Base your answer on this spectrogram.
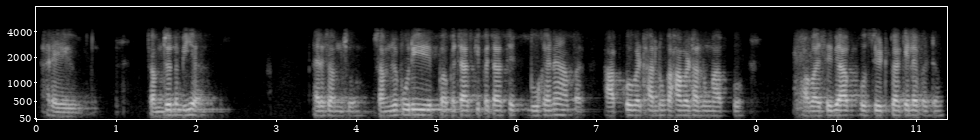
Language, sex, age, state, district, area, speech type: Hindi, male, 18-30, Madhya Pradesh, Balaghat, rural, conversation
